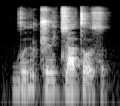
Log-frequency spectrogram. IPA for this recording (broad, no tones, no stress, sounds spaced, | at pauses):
ɡ u r ʈ͡ʂ ɨ t͡ɕ a t̪ o s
